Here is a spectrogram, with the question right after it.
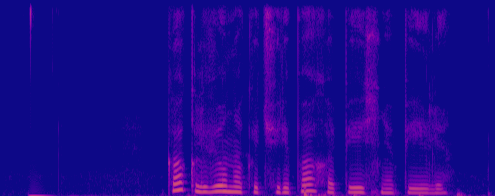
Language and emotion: Russian, sad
